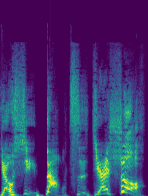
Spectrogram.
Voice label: skill zh-hant; cookie run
